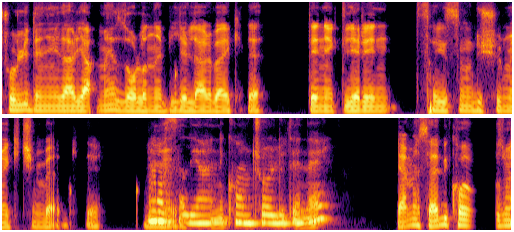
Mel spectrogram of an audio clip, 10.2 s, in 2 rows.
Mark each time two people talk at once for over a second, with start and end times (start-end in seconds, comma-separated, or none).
none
